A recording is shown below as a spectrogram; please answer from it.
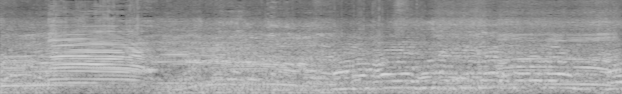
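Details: Cattle lowing at the traditional Raniganj livestock market in Dinajpur, Bangladesh, on a Thursday market day where Sahiwal bull calves are traded. Several deep harmonic moos, some rising and falling, blend over a steady noisy crowd hubbub.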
